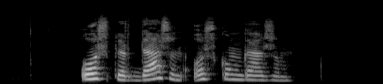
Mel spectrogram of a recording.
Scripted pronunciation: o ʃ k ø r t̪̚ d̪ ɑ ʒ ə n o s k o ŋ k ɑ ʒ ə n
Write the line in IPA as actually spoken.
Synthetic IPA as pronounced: o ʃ p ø r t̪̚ d̪ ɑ ʒ ə n o ʃ k o ŋ ɡ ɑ ʒ ə m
